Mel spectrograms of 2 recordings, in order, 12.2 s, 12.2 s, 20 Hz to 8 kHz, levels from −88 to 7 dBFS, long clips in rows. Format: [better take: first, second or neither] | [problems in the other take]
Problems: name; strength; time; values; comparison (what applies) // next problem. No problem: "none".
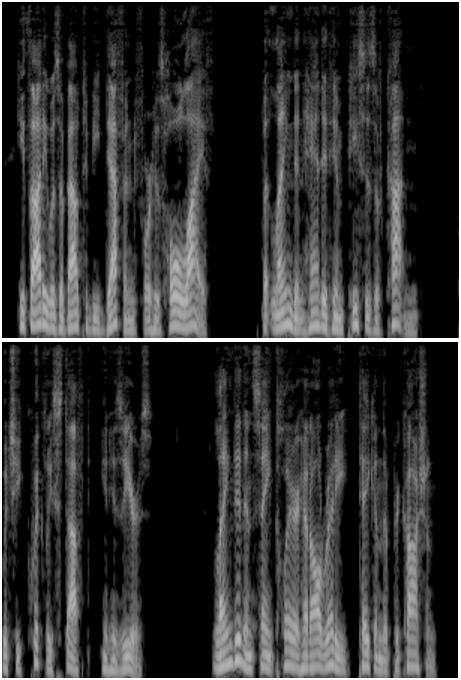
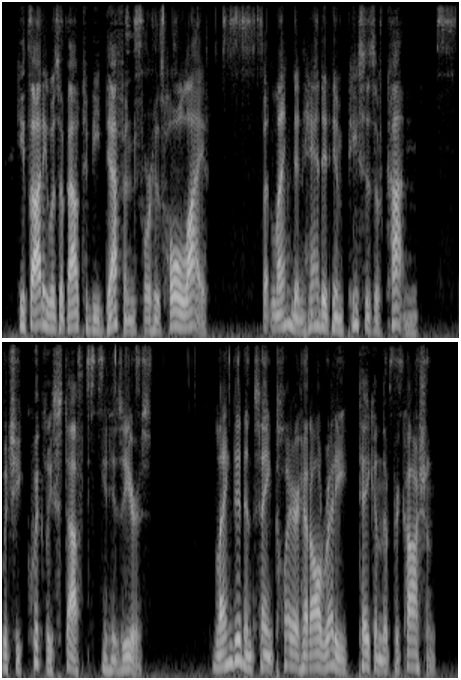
first | noise reduction (neural diffusion model UNIVERSE++)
